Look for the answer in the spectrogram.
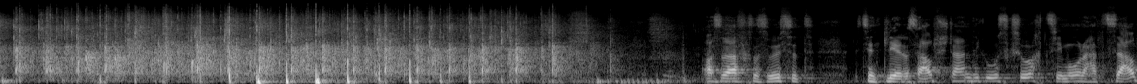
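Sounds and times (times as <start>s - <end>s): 
audience applause: 0.0s - 6.2s
speech: 7.1s - 11.3s.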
